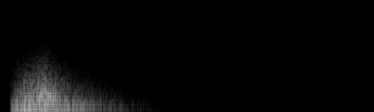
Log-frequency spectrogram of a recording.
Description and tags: White noise soundeffect from my Wooshes Pack. Useful for motion graphic animations.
